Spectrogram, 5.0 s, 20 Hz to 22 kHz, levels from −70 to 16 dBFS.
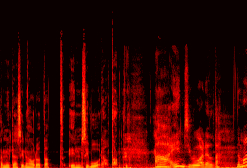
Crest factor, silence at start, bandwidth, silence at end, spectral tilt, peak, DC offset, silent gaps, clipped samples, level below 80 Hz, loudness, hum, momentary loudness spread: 16 dB; 0 s; 17.5 kHz; 0 s; -4.5 dB/octave; -6 dBFS; under 0.1%; none; under 0.1%; -32 dBFS; -22 LUFS; none; 9 LU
